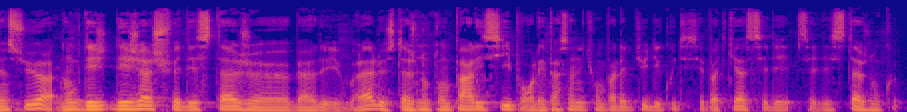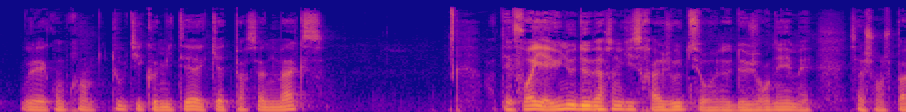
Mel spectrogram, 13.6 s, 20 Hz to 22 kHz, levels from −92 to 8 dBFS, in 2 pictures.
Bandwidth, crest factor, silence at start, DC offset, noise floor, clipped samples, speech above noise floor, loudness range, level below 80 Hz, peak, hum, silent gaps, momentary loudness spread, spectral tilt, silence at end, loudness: 16.5 kHz; 20 dB; 0 s; under 0.1%; -67 dBFS; under 0.1%; 43 dB; 7 LU; -56 dBFS; -4 dBFS; none; none; 13 LU; -5.5 dB/octave; 0 s; -25 LUFS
